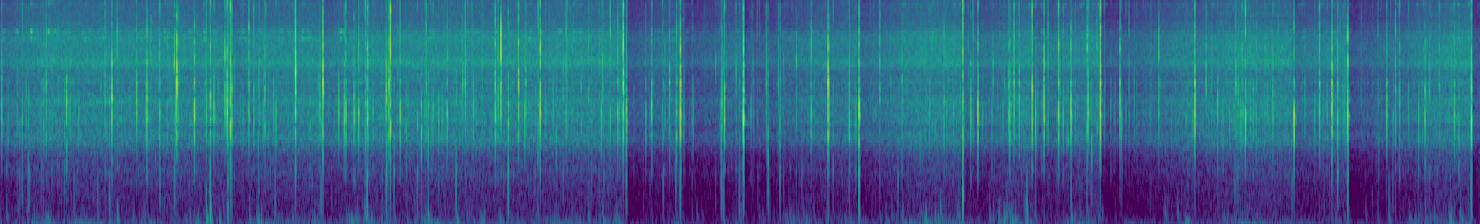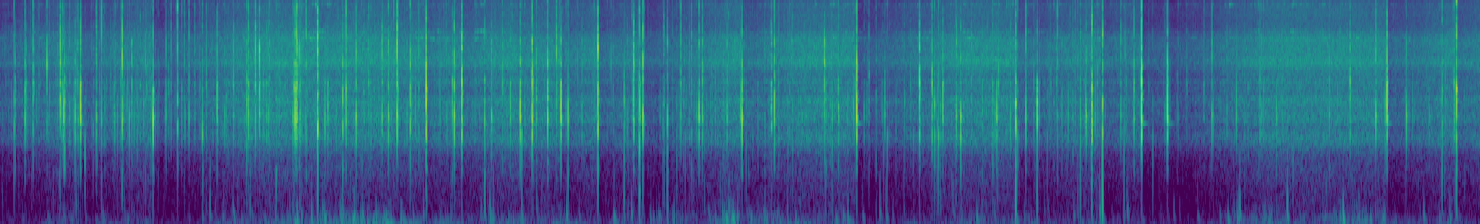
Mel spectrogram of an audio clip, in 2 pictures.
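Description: Steady rain falling through the forest, with many sharp, irregular taps of raindrops striking the GoPro's housing close to the microphone.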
